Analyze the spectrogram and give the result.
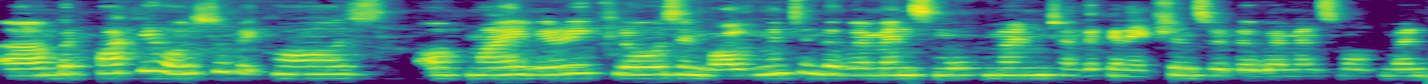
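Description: A woman's somewhat breathy voice with a dark, mellow tone, at a fairly quick pace with hardly any pauses and ordinary pitch variation. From India, Punjab. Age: 60s. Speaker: feminist writer and publisher. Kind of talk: interview conversation.

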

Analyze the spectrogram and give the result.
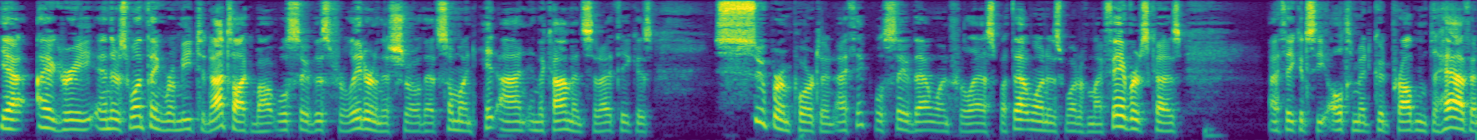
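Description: At a fairly quick pace and a fairly high pitch, a man talks in a normal speaking voice with ordinary pitch variation, in a very clean recording with a silent background. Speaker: podcast co-host.

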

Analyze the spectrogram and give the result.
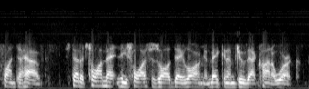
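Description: With noticeable background noise around him, a man speaks fairly quickly in a fairly high pitch. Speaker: caller. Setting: phone call.

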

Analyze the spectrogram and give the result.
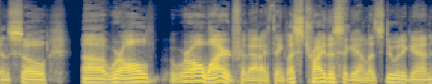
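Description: With lively intonation, a man speaks at a fairly low pitch in an ordinary speaking voice. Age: 60s. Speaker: podcast co-host. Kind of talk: casual chat.

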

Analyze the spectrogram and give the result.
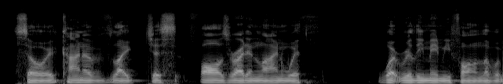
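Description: A man with an American accent speaks at a fairly quick pace with a very deep, low pitch. His intonation is monotone and flat on a very clean recording with a silent background. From South Florida. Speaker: singer-songwriter. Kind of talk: casual chat. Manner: halting, many fillers.

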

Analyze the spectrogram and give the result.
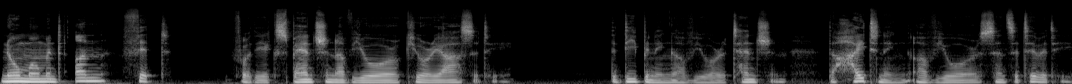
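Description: An ordinary speaking voice talks at a fairly slow pace with ordinary pitch variation. The recording is very clean, with a silent background. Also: man, fairly low pitch for a man. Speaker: meditation guide host. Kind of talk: guided meditation with ornate, literary scripted narration. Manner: slow, calm, formal, deliberate, soothing; formal, elevated diction with dry humor.

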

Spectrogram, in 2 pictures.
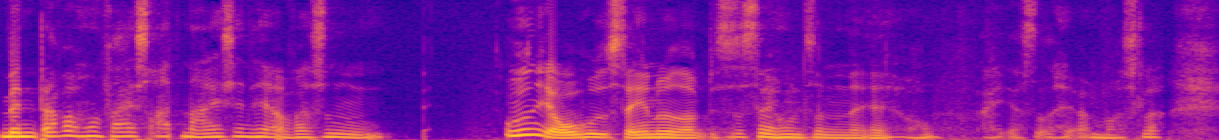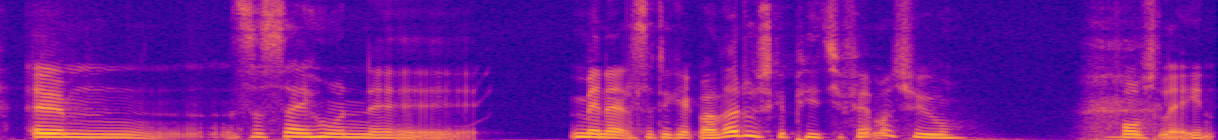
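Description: Big swings in loudness, a fairly quick pace, ordinary pitch variation, a dark, mellow tone and long, frequent pauses. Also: woman. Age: 30s. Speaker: radio host and podcast co-host. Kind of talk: casual chat. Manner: halting, many fillers.

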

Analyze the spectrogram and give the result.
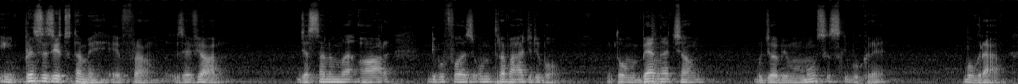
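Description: Somewhat breathy and fairly low in pitch, a man speaks at a moderate pace with fairly even intonation. Long, frequent pauses break up his speech, and room echo is audible. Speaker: singer and music teacher. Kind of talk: radio interview.

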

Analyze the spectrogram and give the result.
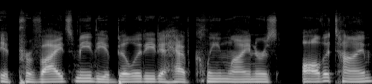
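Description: An unremarkable speaking voice at a moderate pace. The recording is very clean with a silent background and a dry, close sound with no echo. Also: man. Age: 50s. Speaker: podcast host. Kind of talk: casual interview.

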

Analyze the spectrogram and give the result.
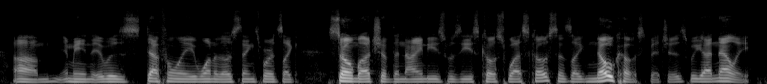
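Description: A man at a fairly quick pace with monotone, flat intonation and hardly any pauses, in a very clean recording over a silent background. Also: medium pitch for a man. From northern Illinois, Chicago area (Waukegan). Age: 20s. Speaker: podcast co-host. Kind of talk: casual chat. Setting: studio.

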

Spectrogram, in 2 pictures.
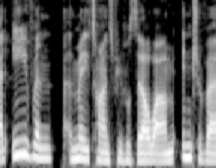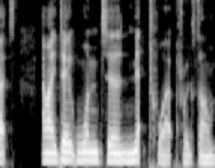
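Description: A woman's very deep, low voice with a British accent and lively intonation at a moderate pace, dry and close with no echo, on a very clean recording with a silent background. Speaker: leadership coach and lecturer. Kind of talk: casual interview chat.

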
